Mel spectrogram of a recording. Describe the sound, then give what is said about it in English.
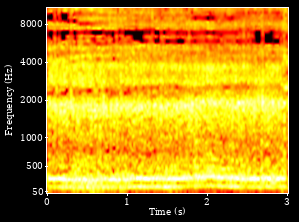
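Rocket blasting off from the Moon gives a loud, steady roar of thrust, dense and rumbling with humming tones, holding level for about three seconds before cutting off abruptly. “And here they go, ready to take off. 10, 9, 8, 7, 6, 5, 4, 3, 2, 1. Blast off.”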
